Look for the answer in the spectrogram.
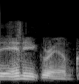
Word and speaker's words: Enneagram: Now, my question is, did I pronounce that correctly, Enneagram? – Yes, the Enneagram, correct.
